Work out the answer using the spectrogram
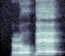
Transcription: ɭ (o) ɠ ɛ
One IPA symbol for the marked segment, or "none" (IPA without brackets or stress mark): o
